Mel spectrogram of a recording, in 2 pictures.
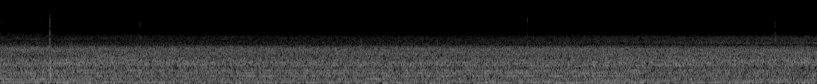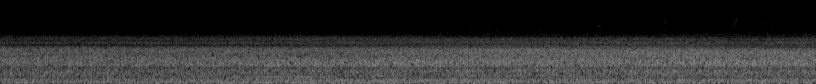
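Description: Jet engines roar steadily and grow louder as an airliner rolls closer.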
